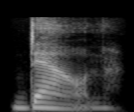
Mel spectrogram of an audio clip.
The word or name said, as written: down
